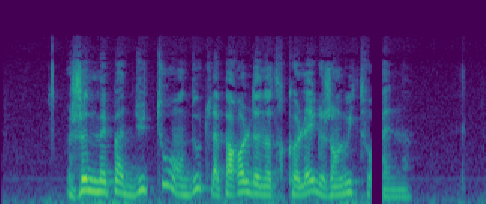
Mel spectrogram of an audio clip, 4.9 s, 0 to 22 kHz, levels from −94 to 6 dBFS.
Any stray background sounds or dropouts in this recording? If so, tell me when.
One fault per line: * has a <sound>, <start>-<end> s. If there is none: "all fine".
* has a dropout, 3.7-3.8 s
